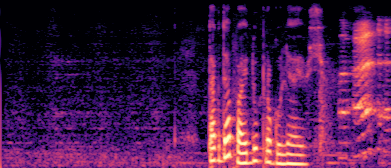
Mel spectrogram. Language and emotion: Russian, sad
